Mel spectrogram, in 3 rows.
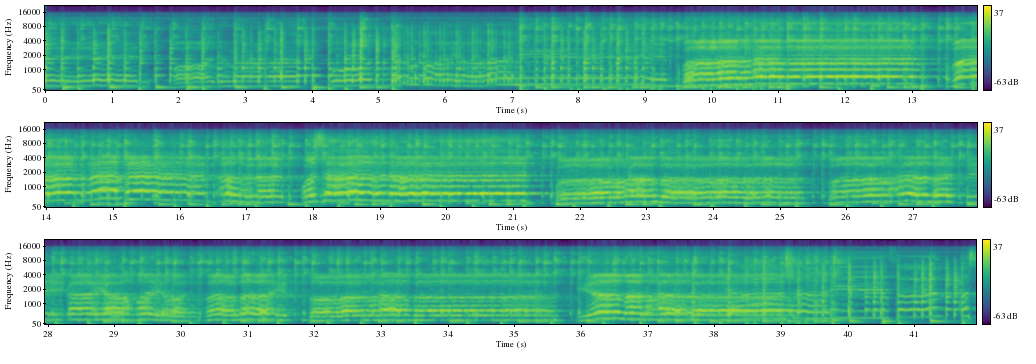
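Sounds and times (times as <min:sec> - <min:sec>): frame drums beating: 0:00.0 - 0:41.9
voices singing devotional song: 0:00.0 - 0:41.9.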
